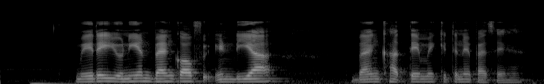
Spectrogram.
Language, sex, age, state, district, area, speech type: Hindi, male, 18-30, Uttar Pradesh, Varanasi, rural, read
